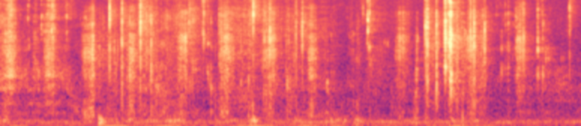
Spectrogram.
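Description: Crunchy chewing and biting: a string of irregular sharp crunches and mouth clicks, loudest about four and a half seconds in.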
